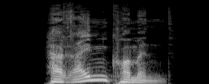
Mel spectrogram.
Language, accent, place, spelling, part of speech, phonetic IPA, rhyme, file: German, Germany, Berlin, hereinkommend, verb, [hɛˈʁaɪ̯nˌkɔmənt], -aɪ̯nkɔmənt, De-hereinkommend.ogg
- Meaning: present participle of hereinkommen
